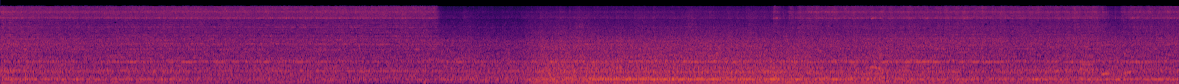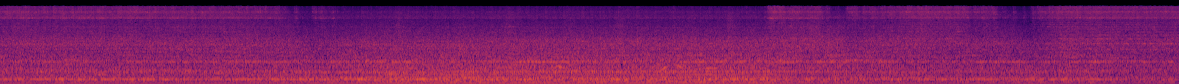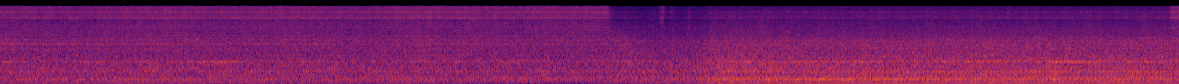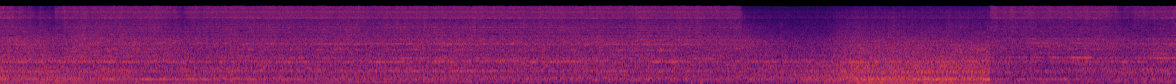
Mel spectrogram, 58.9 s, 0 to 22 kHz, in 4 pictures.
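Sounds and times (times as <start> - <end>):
mill motor running: 0.0 - 36.1
saw cutting through log: 0.0 - 58.9.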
